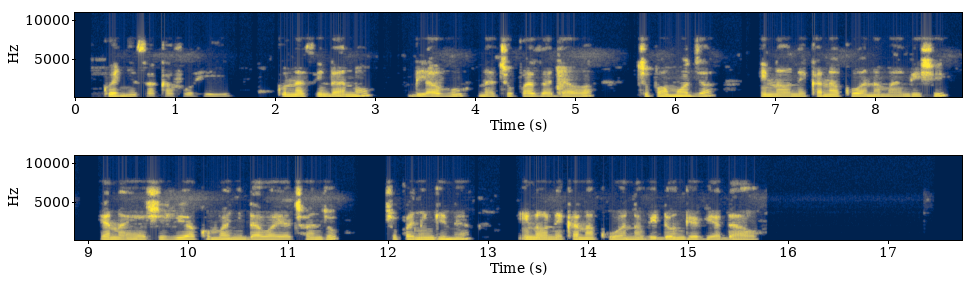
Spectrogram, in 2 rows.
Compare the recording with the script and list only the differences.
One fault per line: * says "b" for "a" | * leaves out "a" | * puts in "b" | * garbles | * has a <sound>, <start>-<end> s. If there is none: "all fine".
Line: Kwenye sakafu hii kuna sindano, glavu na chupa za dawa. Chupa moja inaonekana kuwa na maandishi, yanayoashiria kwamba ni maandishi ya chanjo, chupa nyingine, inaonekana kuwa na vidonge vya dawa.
* says "dawa" for "maandishi"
